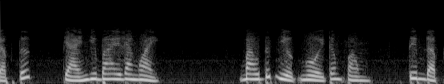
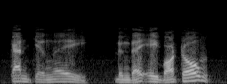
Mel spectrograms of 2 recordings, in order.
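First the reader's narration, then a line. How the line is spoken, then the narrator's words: Lowered voice. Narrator (Vietnamese): hạ giọng, nói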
